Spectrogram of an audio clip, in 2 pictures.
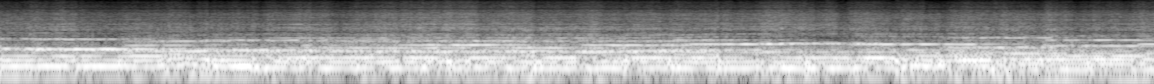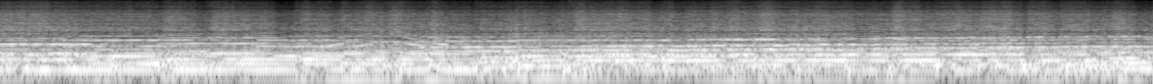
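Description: Live band music: a loud, steady drone of bowed violin over electric guitar, with sustained notes that slowly shift in pitch above a heavy low end.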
